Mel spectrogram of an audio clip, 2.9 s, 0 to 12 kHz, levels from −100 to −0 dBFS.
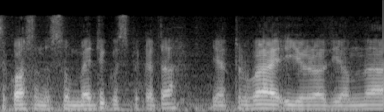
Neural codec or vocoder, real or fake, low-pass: codec, 16 kHz, 0.4 kbps, LongCat-Audio-Codec; fake; 7.2 kHz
